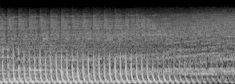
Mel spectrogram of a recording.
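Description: Progressive psytrance build-up: with the kick and bass dropped out, a very fast buzzing roll of repeated synth and drum hits runs on, easing slightly in level.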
